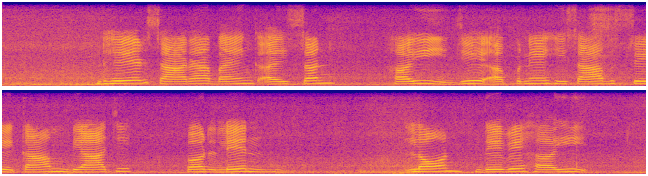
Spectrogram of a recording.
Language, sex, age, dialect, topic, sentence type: Magahi, female, 31-35, Southern, banking, statement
